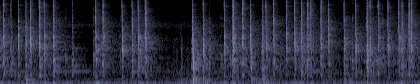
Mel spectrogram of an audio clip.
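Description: Fingertips with long painted nails type on an old beige IBM full-size plastic mechanical keyboard with a hollow case. Quick bursts of bright, clacky taps are broken by brief pauses, each tap dying away almost at once.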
